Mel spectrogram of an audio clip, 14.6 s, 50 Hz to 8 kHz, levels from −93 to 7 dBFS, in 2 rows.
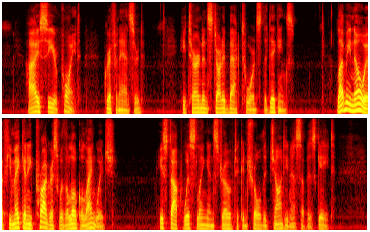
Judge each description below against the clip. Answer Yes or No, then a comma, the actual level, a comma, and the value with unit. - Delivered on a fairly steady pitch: No, average, 4.1 semitones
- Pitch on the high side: No, very low, 95 Hz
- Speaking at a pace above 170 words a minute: No, average, 155 wpm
